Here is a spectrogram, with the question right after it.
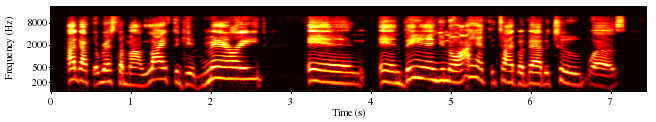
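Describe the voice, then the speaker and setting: With an unremarkable speaking voice, a woman talks at a fairly slow pace and medium pitch with ordinary pitch variation, in a dry, close sound with no echo against a quiet background. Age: 60s. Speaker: book study group participant. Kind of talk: casual group discussion, personal sharing.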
